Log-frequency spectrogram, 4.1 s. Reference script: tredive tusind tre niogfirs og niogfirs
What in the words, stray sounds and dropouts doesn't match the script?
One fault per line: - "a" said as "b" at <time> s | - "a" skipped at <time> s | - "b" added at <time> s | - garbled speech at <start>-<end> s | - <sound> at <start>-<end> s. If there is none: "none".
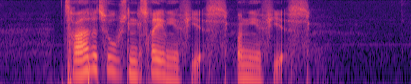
none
